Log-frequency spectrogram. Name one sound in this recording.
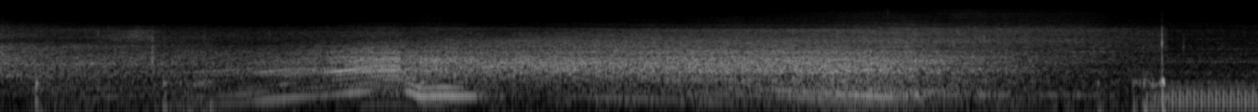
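A car approaches on a road and passes by with a rising engine roar.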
